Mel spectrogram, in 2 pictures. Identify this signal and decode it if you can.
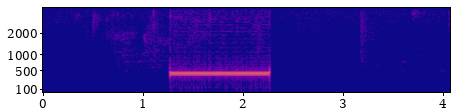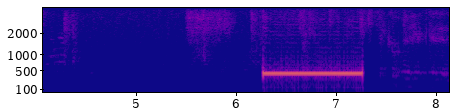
Ringback tone (Europe, 425 Hz), with speech.
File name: out- -2006- - - .19746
